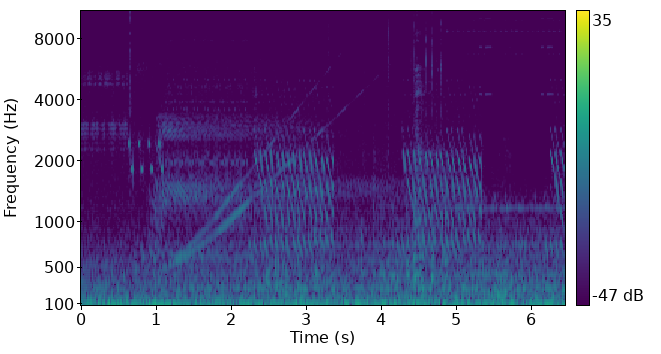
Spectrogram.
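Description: Science-fiction electronic sound effects of a dead ship's systems being powered up: a rising electronic whine, then three bursts of rapid warbling electronic beeps, over a steady low hum.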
